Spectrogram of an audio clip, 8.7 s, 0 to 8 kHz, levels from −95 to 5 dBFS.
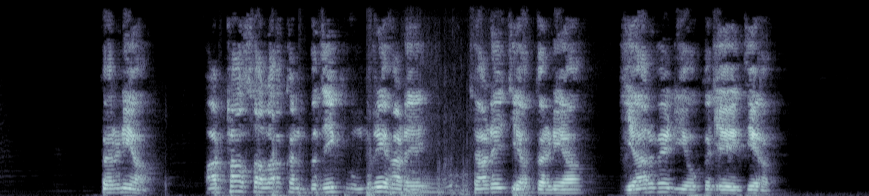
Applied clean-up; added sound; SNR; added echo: neural mask model DeepFilterNet 3.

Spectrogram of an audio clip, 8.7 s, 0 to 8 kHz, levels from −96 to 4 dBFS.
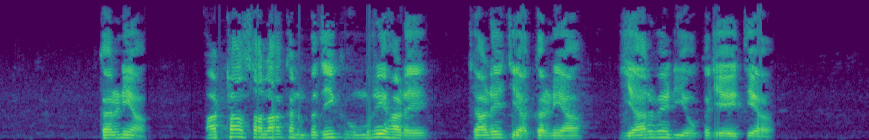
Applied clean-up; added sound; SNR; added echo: none; none; none; none.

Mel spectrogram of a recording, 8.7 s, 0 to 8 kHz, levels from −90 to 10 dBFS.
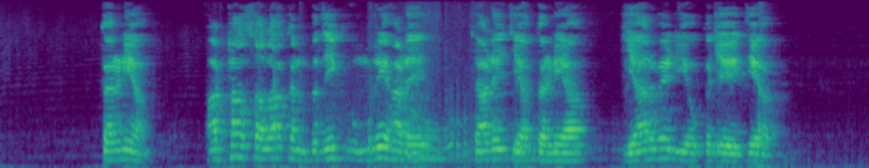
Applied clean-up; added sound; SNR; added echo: neural separator model SepFormer DNS4.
